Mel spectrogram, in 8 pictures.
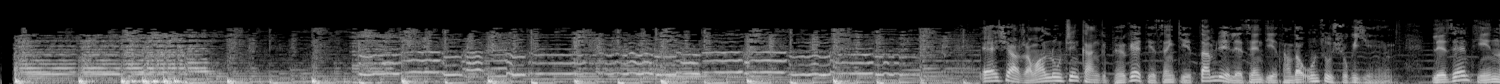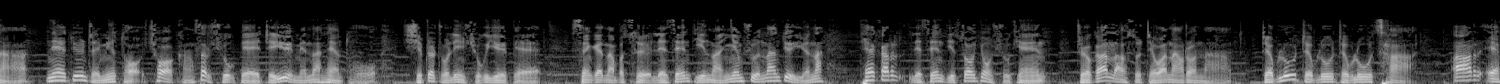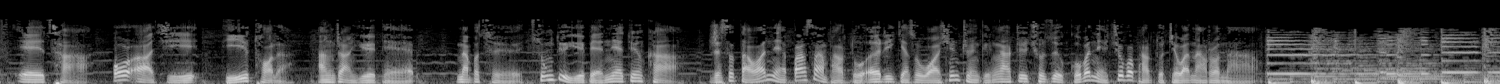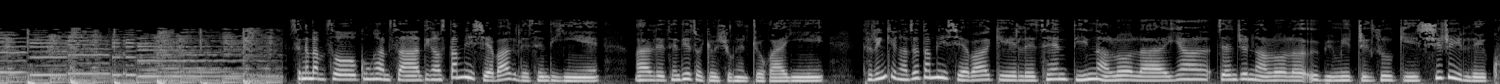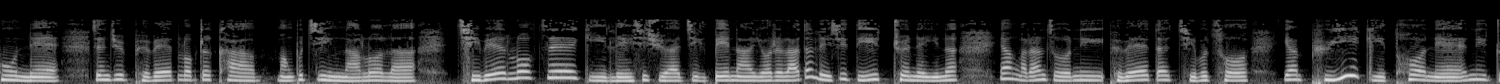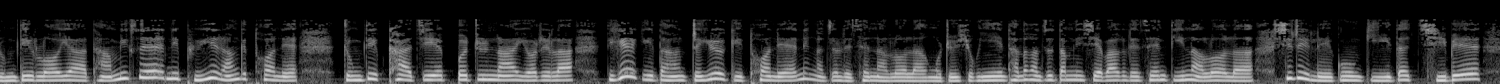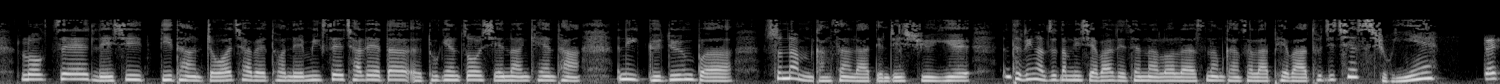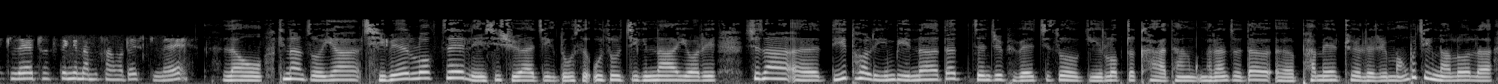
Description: གཏམ་གླེང་ཞལ་པར
འབྲེལ་ཡོད་མི་སྣ་ཁག་ཅིག་དང་ལྷན་དུ་བཀའ་མོལ་ཞུས་པར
